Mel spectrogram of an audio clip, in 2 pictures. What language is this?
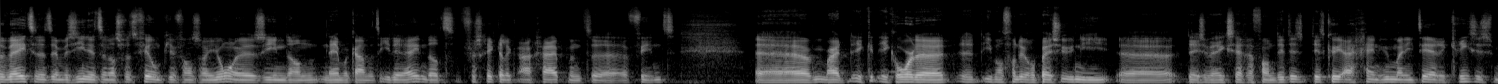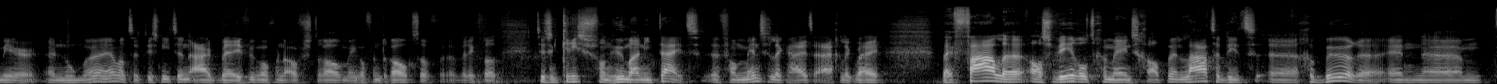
Dutch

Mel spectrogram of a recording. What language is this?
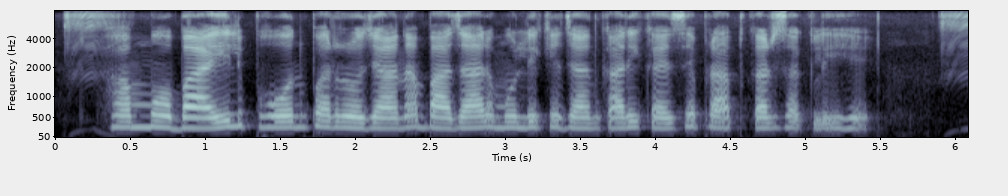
Magahi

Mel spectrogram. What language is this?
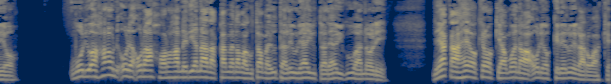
Kikuyu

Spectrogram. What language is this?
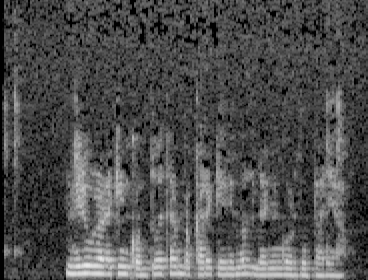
Basque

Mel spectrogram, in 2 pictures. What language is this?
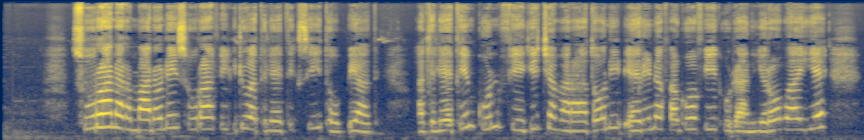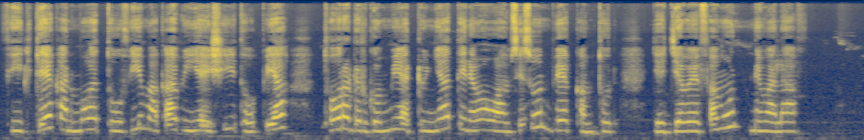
Oromo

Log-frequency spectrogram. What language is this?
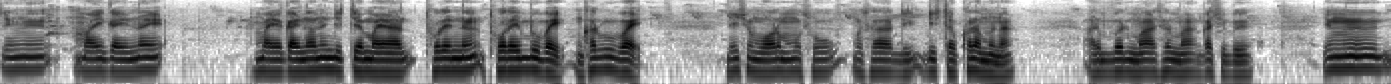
Bodo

